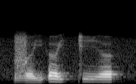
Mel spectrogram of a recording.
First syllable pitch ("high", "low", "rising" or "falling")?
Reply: rising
